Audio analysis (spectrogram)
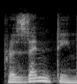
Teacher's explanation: Presenting, yeah, I stressed the second syllable. So that was the verb, giving presentations.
